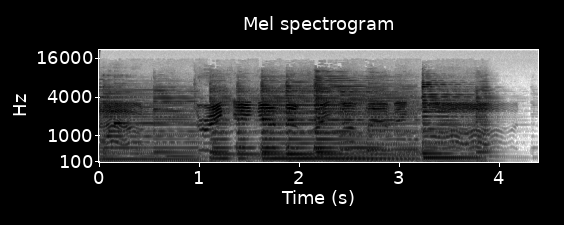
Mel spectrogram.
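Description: A hymn sung with instrumental accompaniment, the voices wavering over steady held chords. The music breaks off abruptly near the end.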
